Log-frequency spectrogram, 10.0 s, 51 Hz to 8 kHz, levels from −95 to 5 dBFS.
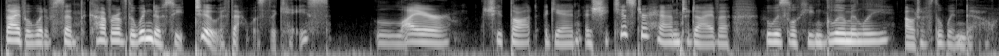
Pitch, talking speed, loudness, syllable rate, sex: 185 Hz, 210 wpm, -21 LUFS, 5.4 syllables/s, female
